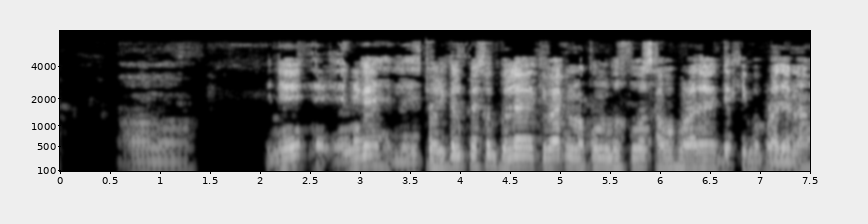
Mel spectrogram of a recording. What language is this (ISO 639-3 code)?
asm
